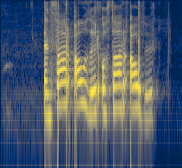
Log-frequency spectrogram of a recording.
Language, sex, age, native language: Icelandic, male, 11, Icelandic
